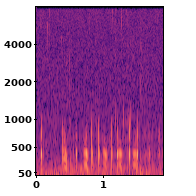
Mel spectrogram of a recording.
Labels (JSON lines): {"label": "biophony, knock croak", "recorder": "SoundTrap 300"}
